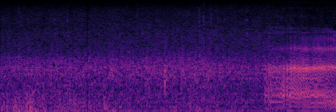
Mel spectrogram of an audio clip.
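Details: Steady vehicle rumble and wind-like hiss, with a louder engine tone swelling near the end.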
